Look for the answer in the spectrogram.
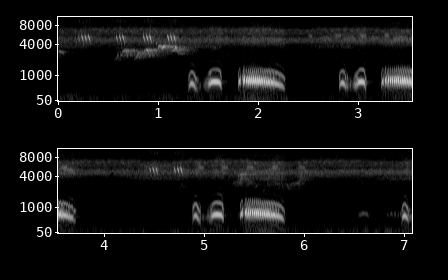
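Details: Trapping lure of a spotted dove, called very fierce: three repeated phrases of two brief clipped coos leading into one long, full, hollow coo, evenly spaced over a soft background hiss.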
